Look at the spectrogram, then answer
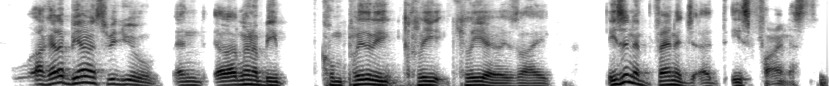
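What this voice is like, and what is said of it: Strong accent, hard to understand. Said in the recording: “who I can't even understand ... that accent”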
